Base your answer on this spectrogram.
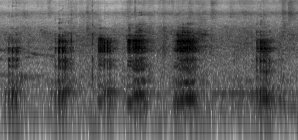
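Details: Pig, a short, low-bodied sow, giving six loud, harsh grunting squeals spaced about half a second apart, each a brief noisy burst with a clear tonal band, over a quiet background.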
